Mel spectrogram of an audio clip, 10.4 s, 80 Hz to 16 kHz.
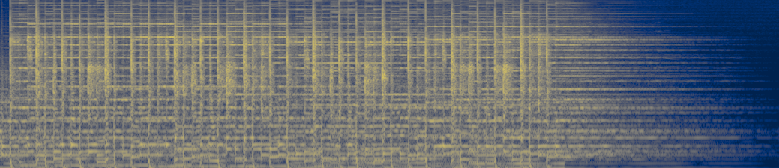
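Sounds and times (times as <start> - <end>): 
melodies: 0.2 - 9.8.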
